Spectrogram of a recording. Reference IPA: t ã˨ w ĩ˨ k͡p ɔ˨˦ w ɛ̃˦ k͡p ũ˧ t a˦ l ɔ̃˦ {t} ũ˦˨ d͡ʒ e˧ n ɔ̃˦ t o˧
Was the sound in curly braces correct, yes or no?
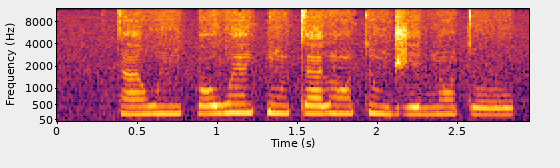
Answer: yes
